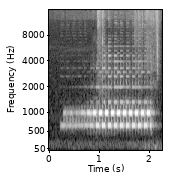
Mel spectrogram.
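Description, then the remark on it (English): A brewery's telephone rings with a steady electronic warble, a fast trilling two-tone pulse lasting about two seconds. It is loud, with faint background noise and no talking. “God damn it, who's calling on our phone?”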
